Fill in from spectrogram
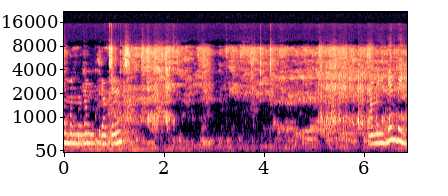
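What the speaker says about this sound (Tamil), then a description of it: "தண்ணி கலந்த மண்ணை தான் ஊற்றுறேன்" Water-mixed soil poured and splashing with wet sloshing sounds, while a person talks over it and music plays faintly in the background.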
